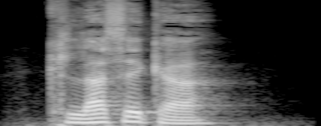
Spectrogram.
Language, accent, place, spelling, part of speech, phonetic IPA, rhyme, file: German, Germany, Berlin, Klassiker, noun, [ˈklasɪkɐ], -asɪkɐ, De-Klassiker.ogg
- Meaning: 1. classic (an author or work of lasting import, a part of the canon of a genre or field) 2. classic (a joke, situation or occurrence that is considered well-known, typical or relatable)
